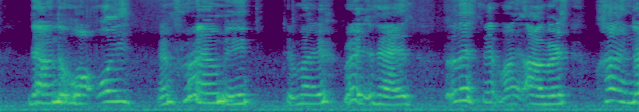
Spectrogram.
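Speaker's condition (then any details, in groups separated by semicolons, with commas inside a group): Cerebral palsy; from birth, physical disability; frequent speech therapy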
